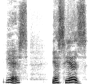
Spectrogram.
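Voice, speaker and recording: A man's voice: high voice, slow, no room sound, studio quality, pitched above the performer's own voice. A man voicing an anxious, stern mother in her early fifties for an audiobook, fussing over her son. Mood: nervous, hesitant. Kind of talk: audiobook character dialogue.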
